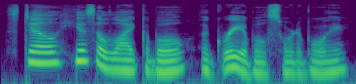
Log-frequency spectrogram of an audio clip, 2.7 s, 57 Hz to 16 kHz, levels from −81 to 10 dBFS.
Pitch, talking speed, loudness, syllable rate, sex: 165 Hz, 180 wpm, -17 LUFS, 4.7 syllables/s, female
